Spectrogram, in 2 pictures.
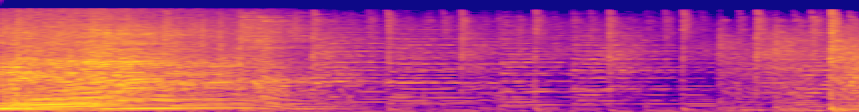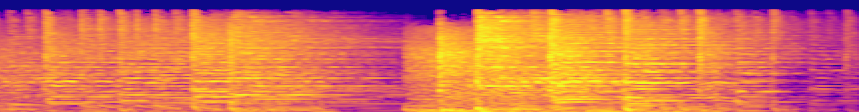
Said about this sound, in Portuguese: Sérgio engata a primeira e acelera.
